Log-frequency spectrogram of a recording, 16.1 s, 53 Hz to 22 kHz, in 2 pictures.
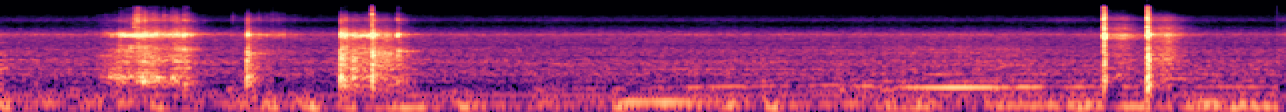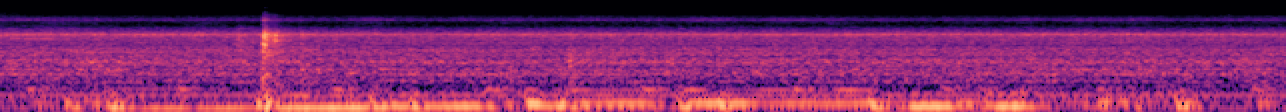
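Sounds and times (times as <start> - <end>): metal parts clinking and scraping: 0.6 - 2.6.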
